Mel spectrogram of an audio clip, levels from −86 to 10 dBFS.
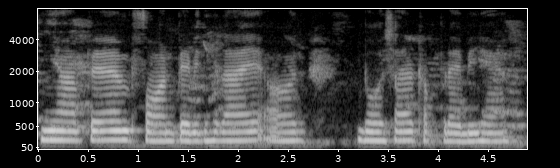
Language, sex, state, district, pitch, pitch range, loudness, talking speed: Hindi, female, Uttar Pradesh, Shamli, 185 Hz, 180-195 Hz, -15 LUFS, 170 wpm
